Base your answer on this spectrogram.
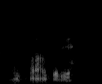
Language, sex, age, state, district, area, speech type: Odia, female, 60+, Odisha, Jagatsinghpur, rural, conversation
